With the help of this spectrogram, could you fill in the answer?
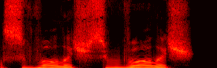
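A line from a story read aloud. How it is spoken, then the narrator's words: Barely audible whisper. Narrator (Russian): Я мог только разобрать, как он шептал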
